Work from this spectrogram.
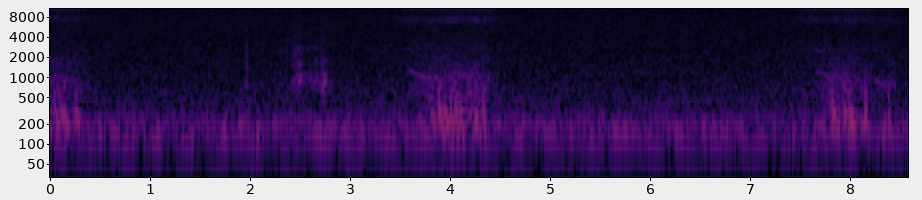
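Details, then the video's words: Mr. Jigilo, a pet cat nicknamed Jiggy, snoring in his sleep: soft, raspy breaths recurring roughly every four seconds, each swelling briefly then fading, with a faint high hiss in the room between them. "Snoring Mr. Jigilo the Cat"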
